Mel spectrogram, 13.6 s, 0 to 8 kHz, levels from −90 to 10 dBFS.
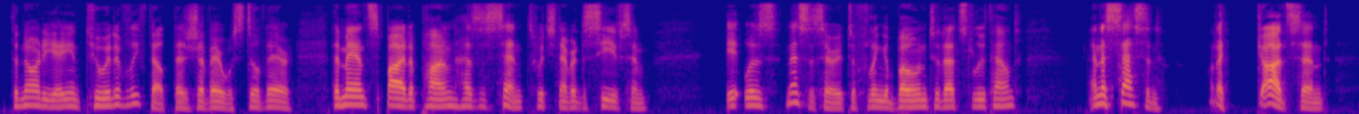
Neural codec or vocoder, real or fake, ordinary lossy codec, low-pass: none; real; AAC, 48 kbps; 7.2 kHz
